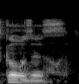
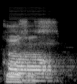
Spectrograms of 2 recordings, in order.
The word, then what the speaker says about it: causes: yeah yeah but but in English we pronounce like a z not like an S those causes causes causes okay yes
